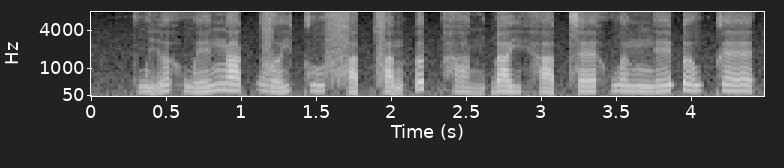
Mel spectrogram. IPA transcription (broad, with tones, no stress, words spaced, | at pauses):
kwḭ˧˥ə̯hwe˨˦ŋa˦˥k̚ və˨˦jku˨˦fa˨˩t̚fa̰˧˨n ʔə˦˥t̚ha̤˨˩ŋ ɗa˧jha˨˩t̚sɛ˧hwə˧n ŋe˨˦ʔə˧wkɛ˧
